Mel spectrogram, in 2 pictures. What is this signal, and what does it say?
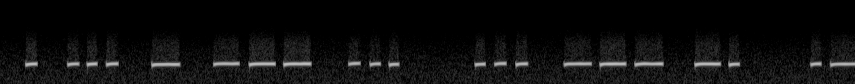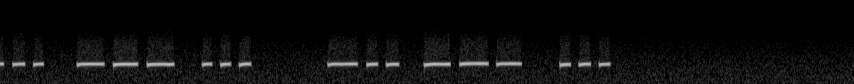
Morse code, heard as a whistle, hand-sent with a straight key, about 12 wpm. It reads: ESTOS SON LOS DOS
